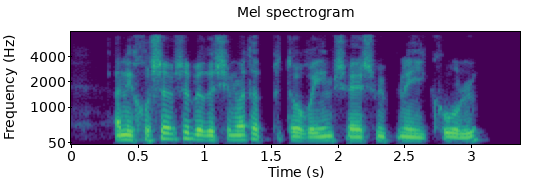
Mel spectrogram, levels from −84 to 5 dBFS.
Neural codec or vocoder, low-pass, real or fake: codec, 16 kHz, 8 kbps, FunCodec, trained on Chinese and English, 25 frames a second; 7.2 kHz; fake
